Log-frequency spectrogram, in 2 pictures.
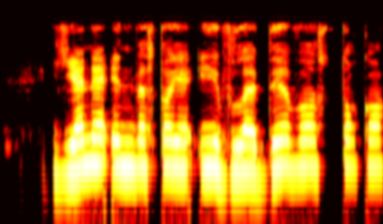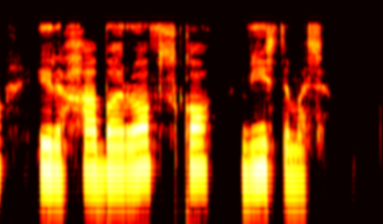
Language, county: Lithuanian, Kaunas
